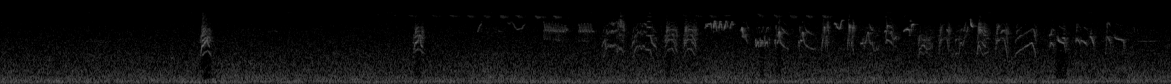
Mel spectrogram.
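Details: Rusty-collared seedeater singing at Los Tres Gigantes station in the Paraguayan Pantanal: a rapid run of high, thin, twittering and buzzy notes in the middle seconds, preceded by a few sharp isolated clicks over steady background hiss.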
